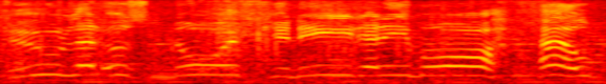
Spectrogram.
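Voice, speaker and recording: High-voiced, glib swindler. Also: male voice, steady tone, measured pace, music in the background. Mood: mock-polite. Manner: theatrical, mock-courteous. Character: slippery, glib swindling male merchant, mock-polite. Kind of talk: fantasy video game voice acting.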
